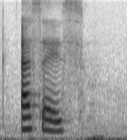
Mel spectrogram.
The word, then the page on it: essays: American English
